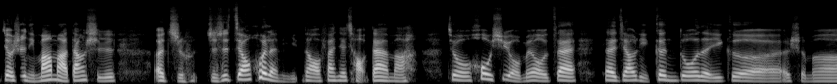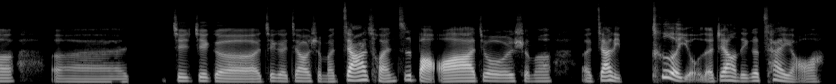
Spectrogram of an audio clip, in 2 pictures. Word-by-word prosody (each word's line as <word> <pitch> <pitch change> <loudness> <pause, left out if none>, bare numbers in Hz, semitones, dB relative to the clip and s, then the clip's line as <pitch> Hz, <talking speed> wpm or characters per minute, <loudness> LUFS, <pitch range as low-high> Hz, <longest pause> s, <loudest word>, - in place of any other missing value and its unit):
就 210 - +3
是 195 +1 -2
你 145 -6 -7
妈 190 +6 +8
妈 205 -2 +6
当 185 +2 +3
时， 165 -3 -4 0.4
呃， 180 - +4
只 155 -2 -5 0.2
只 155 - -5
是 215 +1 -1
教 225 +2 +5
会 270 0 +6
了 195 - +2
你 140 - -17
一 130 - -15
道 175 -3 +1
番 185 +3 -1
茄 180 - -2
炒 - - 0
蛋 180 -1 +4
吗？ 155 -1 -4 0.3
就 195 -4 0
后 240 +6 +3
续 215 - -4
有 150 - 0
没 170 +6 -7
有 170 -4 +1
再 180 +1 +4 0.2
再 200 -2 +3
教 195 +1 +1
你 170 -6 -9
更 190 +3 -1
多 195 0 0
的 180 -3 +1
一 160 0 -6
个 150 -6 -2
什 155 - -11
么， 150 +1 -5 0.3
呃， 130 -1 -11 0.4
这 165 -1 -5
这 165 +2 -4
个 130 -4 -2
这 160 - -7
个 150 -2 -6
叫 150 0 -3
什 145 - -10
么 135 0 -8
家 195 +7 +4
传 145 -6 -4
之 210 +5 -7
宝 195 - +4
啊， 150 +2 +5
就 155 -2 -4
什 155 - -8
么， 150 +1 -10 0.3
呃， 145 - -9
家 190 +5 +3
里 155 -7 -5 0.2
特 315 - +2
有 165 - -7
的 - - -3
这 190 - -5
样 190 -2 +3
的 150 - -7
一 150 - -8
个 175 - -2
菜 185 +1 -3
肴 140 -3 -6
啊。 135 0 -9
160 Hz, 250 characters per minute, -21 LUFS, 145-190 Hz, 0.4 s, 妈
